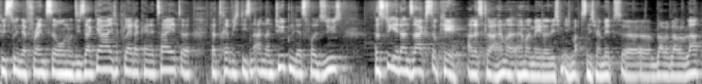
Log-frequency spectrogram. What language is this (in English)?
German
